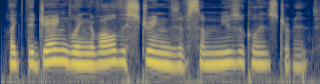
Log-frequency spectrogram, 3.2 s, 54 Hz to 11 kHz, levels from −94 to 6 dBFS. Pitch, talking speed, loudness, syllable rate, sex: 200 Hz, 205 wpm, -16 LUFS, 5.4 syllables/s, female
